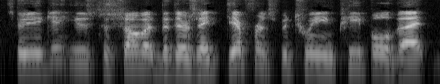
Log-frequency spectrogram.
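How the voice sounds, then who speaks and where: A middle-aged or older American man reminiscing casually, in a halting, rambling conversational way. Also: a little high, pushed and bright.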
